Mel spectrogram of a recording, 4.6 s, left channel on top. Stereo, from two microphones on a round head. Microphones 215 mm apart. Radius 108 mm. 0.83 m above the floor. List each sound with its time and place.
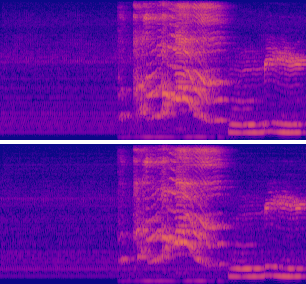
1.8 s a baby crying: 15° left (ahead or behind), 4.5 m
3.4 s singing: 75° left (ahead or behind), 3 m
